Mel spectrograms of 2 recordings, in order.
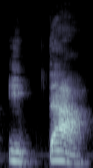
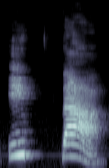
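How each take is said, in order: First: The second consonant is a plain d sound. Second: The second consonant is a tense d sound. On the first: The speaker calls it wrong. "not 입다" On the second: The speaker calls it right. "the correct pronunciation is 입다"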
